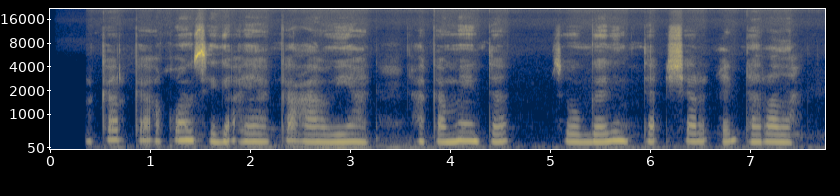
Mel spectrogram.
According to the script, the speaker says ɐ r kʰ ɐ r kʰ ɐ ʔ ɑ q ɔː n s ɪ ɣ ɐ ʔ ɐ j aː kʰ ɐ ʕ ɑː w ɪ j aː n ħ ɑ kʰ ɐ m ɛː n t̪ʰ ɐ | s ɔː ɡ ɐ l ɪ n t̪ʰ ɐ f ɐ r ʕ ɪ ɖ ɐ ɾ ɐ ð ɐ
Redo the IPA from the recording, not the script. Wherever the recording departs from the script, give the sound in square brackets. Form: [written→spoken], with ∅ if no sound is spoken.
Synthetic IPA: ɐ r kʰ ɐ r kʰ ɐ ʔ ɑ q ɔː n s ɪ ɣ ɐ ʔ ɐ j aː kʰ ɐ ʕ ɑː w ɪ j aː n ħ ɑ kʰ ɐ m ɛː n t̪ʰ ɐ | s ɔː ɡ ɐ l ɪ n t̪ʰ ɐ [f→ʃ] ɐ r ʕ ɪ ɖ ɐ ɾ ɐ ð ɐ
